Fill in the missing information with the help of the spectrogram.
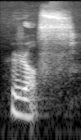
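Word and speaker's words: rough: क्या साउंड दे देती है? फ। जैसे रफ, कफ, लफ, एनफ। और कभी ये जी एच साइलेंट भी हो जाती है, जैसे हाई, बॉट, दो।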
